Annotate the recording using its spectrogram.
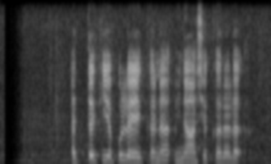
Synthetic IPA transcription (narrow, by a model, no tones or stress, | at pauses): ɐt̪ːɐkijɐpuleːkːɐnɐʋinaːʃɐkːɐɾɐlɐ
